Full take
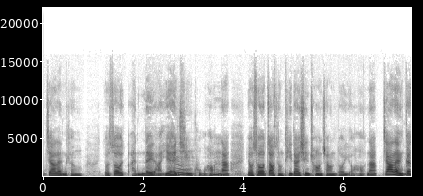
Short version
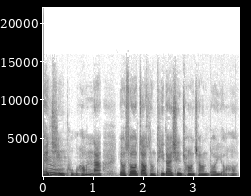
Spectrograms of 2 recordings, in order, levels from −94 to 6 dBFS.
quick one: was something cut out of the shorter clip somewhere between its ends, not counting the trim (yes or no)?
no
